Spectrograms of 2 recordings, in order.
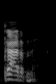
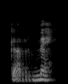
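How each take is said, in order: First: The stress is on the first syllable. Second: The stress is on the last syllable. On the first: It means meat. The speaker calls it wrong. "si no le pones tilde va a decir carne" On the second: It means an identity card. The speaker calls it right. "con tilde en la E"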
